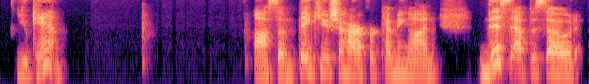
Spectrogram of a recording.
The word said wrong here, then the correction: Shara: You said my name wrong again. Shara. Shara. Like Sarah, but Shara. – Yeah. Shara, thank you for coming and sharing on this episode of Share Your Hotness.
